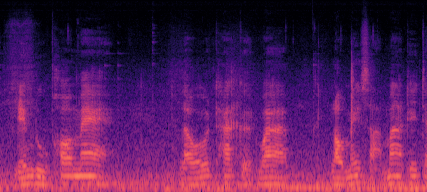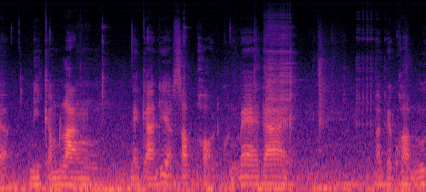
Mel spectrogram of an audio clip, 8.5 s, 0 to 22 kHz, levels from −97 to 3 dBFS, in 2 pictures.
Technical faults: none

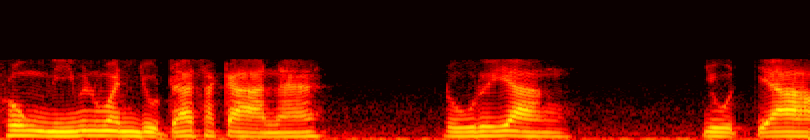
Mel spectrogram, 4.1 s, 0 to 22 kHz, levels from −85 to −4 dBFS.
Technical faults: none

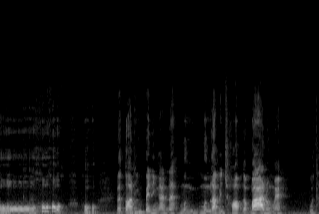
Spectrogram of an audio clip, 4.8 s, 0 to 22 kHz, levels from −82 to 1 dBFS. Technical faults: none

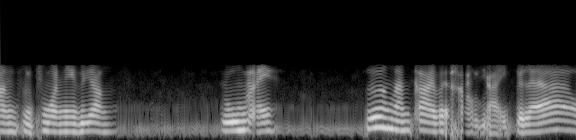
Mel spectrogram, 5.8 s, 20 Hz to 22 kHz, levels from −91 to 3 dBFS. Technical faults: Codec 2 vocoder; bit errors on digital voice radio

